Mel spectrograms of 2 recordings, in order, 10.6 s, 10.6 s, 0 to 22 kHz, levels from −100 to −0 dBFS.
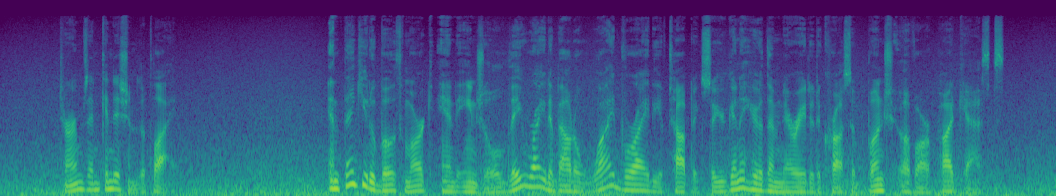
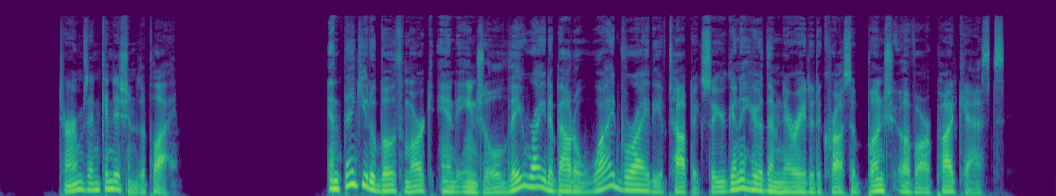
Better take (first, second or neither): second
